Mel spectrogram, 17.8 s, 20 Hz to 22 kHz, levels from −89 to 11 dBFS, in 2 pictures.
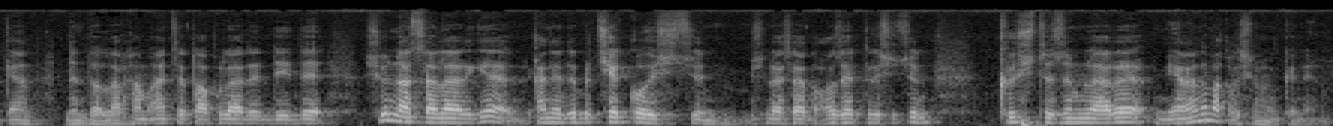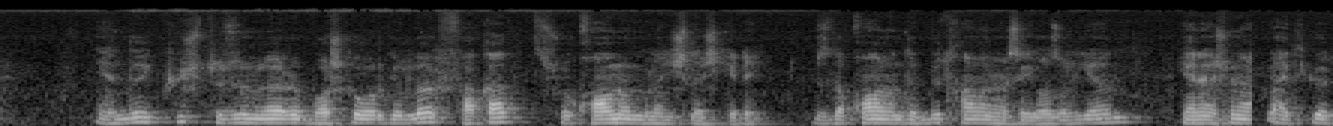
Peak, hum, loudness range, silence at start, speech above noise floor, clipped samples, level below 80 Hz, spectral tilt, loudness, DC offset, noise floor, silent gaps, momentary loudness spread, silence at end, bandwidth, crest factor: -2 dBFS; none; 4 LU; 0 s; 29 dB; under 0.1%; -50 dBFS; -5.5 dB/octave; -24 LUFS; under 0.1%; -53 dBFS; none; 13 LU; 0 s; 17 kHz; 20 dB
